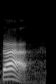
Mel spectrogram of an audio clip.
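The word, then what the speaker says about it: PHAT: A new SHSU organization reclaims the word FAT, but it's spelled P-H-A-T.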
